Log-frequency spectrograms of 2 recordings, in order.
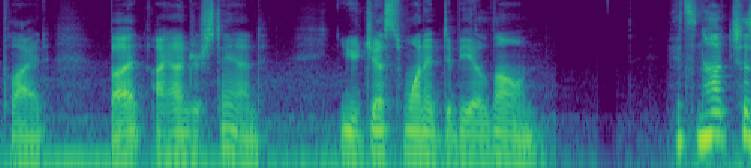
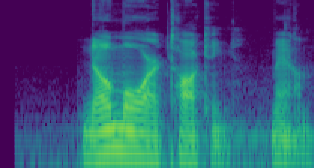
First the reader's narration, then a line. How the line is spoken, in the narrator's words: he said firmly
